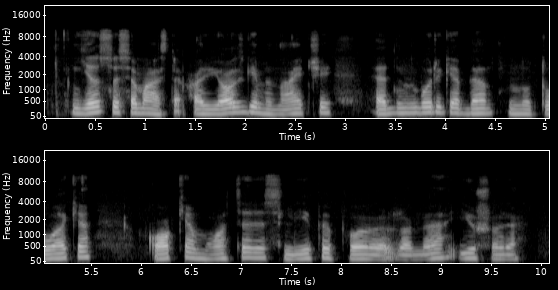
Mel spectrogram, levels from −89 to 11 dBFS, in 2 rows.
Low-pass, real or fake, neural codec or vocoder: 9.9 kHz; fake; vocoder, 44.1 kHz, 128 mel bands, Pupu-Vocoder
